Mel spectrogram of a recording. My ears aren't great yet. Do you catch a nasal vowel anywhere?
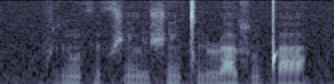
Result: yes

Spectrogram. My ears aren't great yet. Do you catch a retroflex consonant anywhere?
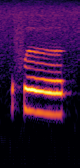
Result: no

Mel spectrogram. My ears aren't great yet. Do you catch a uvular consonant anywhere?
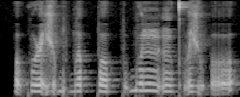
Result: no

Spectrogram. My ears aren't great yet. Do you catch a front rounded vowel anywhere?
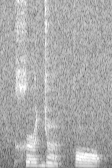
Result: no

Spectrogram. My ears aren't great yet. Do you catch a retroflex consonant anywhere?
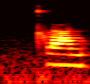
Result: no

